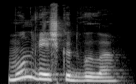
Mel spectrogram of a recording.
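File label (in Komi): мун веськыдвылӧ, Komi, female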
